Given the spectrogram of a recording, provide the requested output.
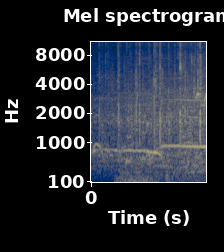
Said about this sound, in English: As a nice round of applause with the whistle, and here comes the tip.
